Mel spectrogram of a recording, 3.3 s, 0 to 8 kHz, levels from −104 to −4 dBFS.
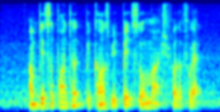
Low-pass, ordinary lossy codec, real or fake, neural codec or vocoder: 7.2 kHz; none; real; none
